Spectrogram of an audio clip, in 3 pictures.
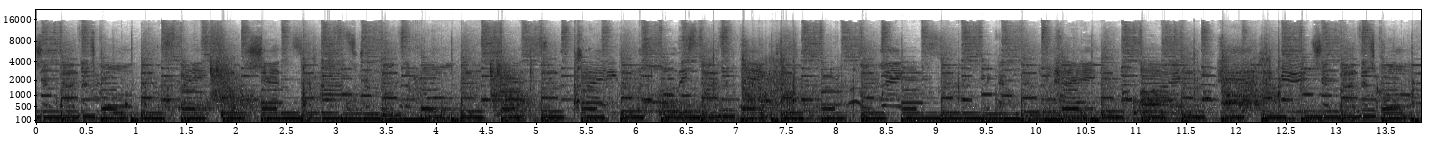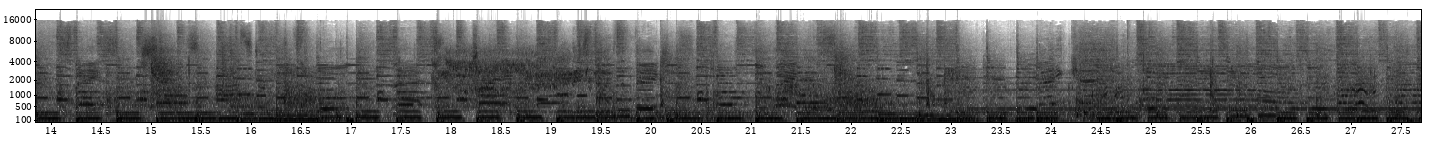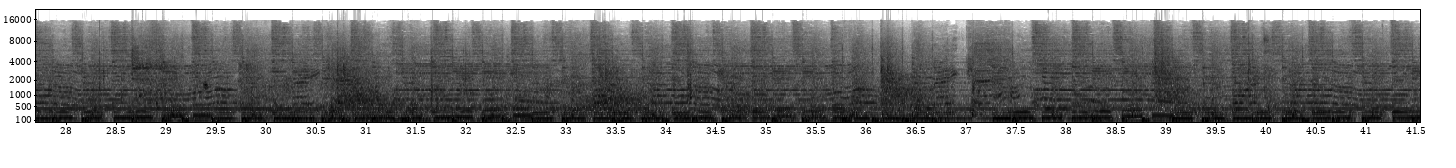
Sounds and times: Skateboard: 11.0s - 17.0s.

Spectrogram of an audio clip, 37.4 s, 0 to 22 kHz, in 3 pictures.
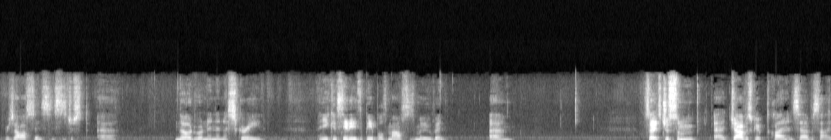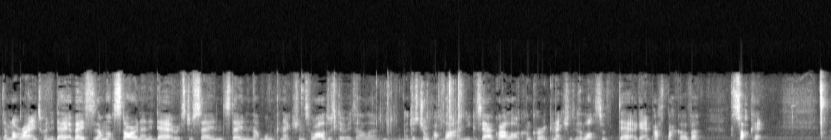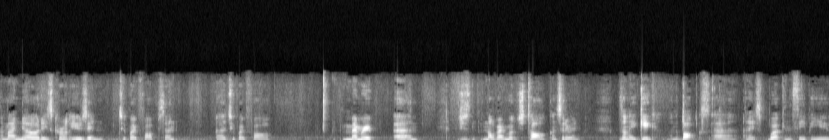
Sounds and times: Speech: 0.0s - 1.8s, 2.6s - 4.1s, 4.7s - 7.8s, 9.7s - 24.0s, 24.8s - 29.1s, 29.8s - 37.3s.

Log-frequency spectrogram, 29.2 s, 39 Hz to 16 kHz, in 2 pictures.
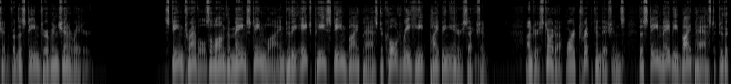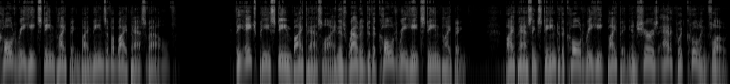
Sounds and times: Speech: 0.0s - 1.9s, 3.3s - 9.8s, 10.5s - 18.2s, 19.3s - 24.0s, 24.7s - 29.2s.

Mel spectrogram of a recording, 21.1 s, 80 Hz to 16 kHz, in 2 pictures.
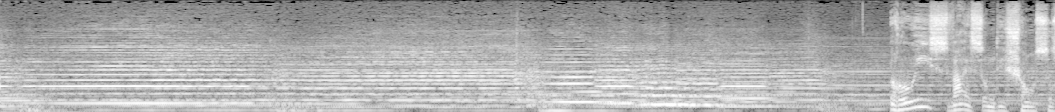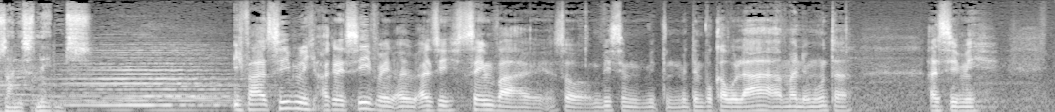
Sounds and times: Double bass: 0.0s - 13.4s
Violin, fiddle: 0.0s - 13.8s
Cello: 0.0s - 16.9s.

